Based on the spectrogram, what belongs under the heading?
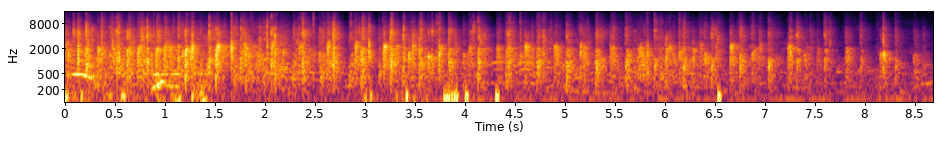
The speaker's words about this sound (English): I don't think that piano has seen a workout like that in probably a very long time. What a great, great mini set. Please, another warm round of applause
